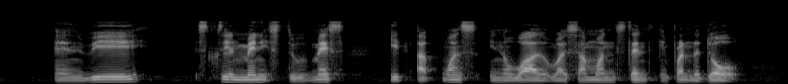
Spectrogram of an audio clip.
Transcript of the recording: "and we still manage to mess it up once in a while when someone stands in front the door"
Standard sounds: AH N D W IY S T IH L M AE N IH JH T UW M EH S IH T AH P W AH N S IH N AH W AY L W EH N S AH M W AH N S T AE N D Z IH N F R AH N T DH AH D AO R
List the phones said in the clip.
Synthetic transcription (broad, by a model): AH N W IY S T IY L M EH N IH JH T UW M EH S IH T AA P W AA N S IH N AH W AY L W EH L S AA M W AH N S T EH N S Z IH N F R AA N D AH D AO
